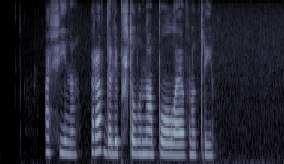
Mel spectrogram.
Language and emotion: Russian, neutral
